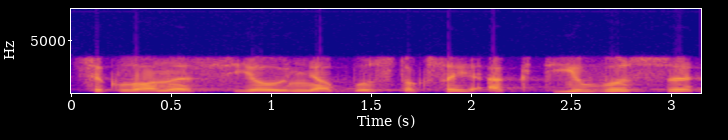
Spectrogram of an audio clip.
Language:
Lithuanian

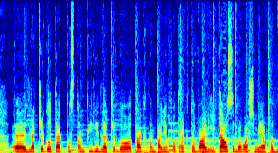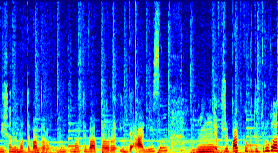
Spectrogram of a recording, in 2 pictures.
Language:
Polish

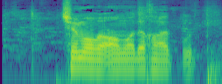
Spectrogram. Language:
Persian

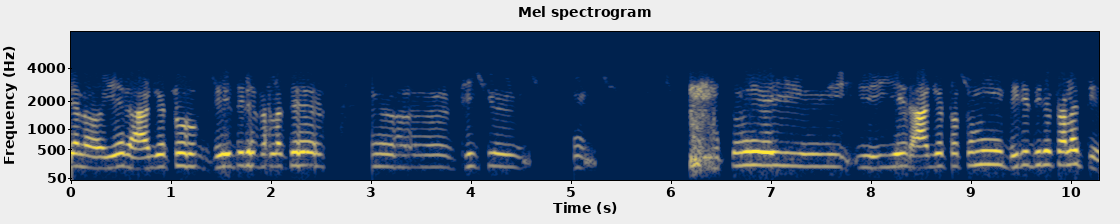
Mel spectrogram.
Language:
Bangla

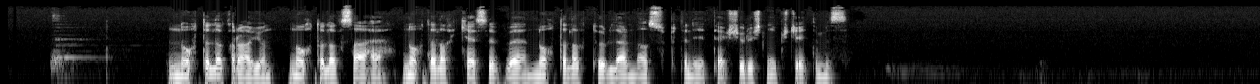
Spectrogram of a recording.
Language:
Uyghur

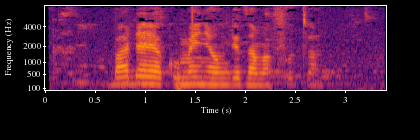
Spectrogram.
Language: Swahili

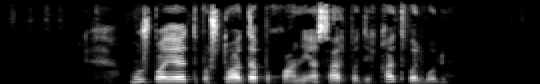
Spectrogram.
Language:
Pashto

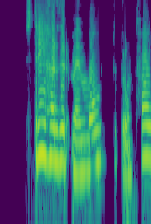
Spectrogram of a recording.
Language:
Icelandic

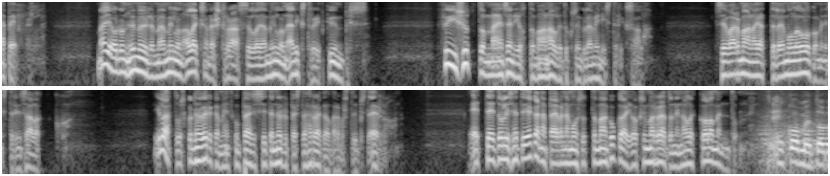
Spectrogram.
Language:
Finnish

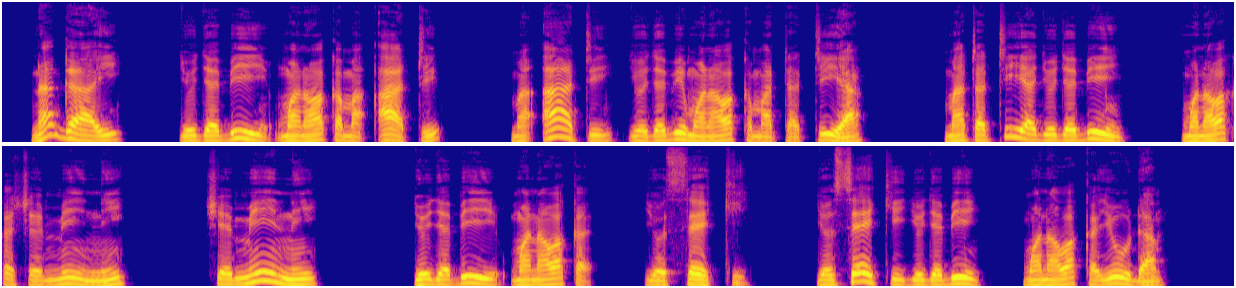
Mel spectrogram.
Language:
Matengo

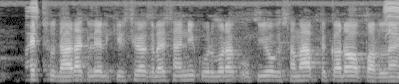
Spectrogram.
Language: Maithili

